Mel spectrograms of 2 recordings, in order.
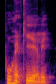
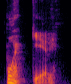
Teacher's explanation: But, when you listen carefully to native speakers when they pronounce it, they will say something much closer to puhekieli with a double consonant, a double K. So, for clarity, the spelling says puhekieli, but the correct pronunciation is puhekieli. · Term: boundary gemination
